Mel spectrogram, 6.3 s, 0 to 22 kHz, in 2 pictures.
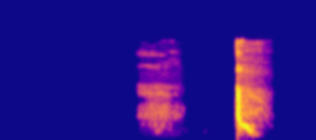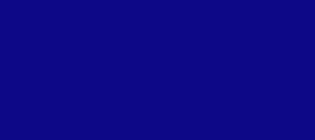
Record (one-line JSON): {"three_cough_length": "6.3 s", "three_cough_amplitude": 27643, "three_cough_signal_mean_std_ratio": 0.12, "survey_phase": "alpha (2021-03-01 to 2021-08-12)", "age": "65+", "gender": "Female", "wearing_mask": "No", "symptom_none": true, "smoker_status": "Ex-smoker", "respiratory_condition_asthma": false, "respiratory_condition_other": false, "recruitment_source": "REACT", "submission_delay": "1 day", "covid_test_result": "Negative", "covid_test_method": "RT-qPCR"}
